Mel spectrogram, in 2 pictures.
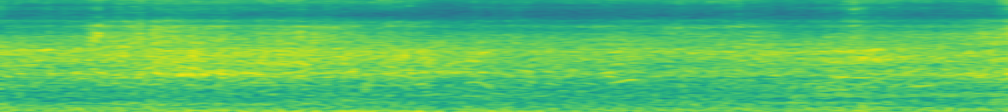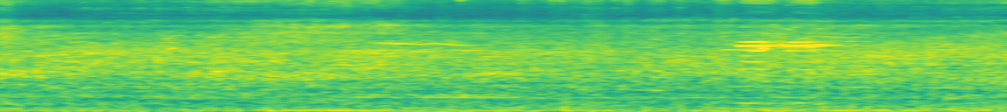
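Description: Steady road traffic: vehicle engines running and passing, with a brief high horn toot near the end.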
